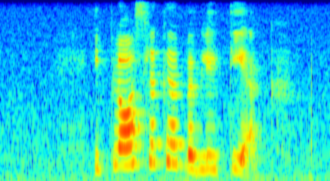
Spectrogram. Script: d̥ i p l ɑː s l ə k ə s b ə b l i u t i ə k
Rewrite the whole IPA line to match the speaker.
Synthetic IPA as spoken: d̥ i p l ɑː s l ə k ə b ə b l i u t i ə k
